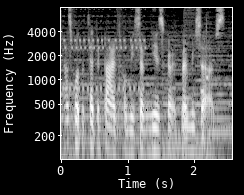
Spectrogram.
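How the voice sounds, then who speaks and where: Guy doing a stiff proud prosecutor from a video game, formal wording, fairly quick, game music under it. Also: medium pitch, gravelly, natural voice. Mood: grave, composed. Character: stern, formal, proud male prosecutor in his twenties. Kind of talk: voiced reading of video game dialogue.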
